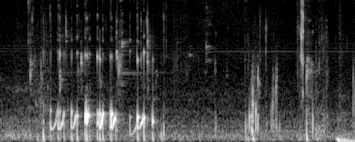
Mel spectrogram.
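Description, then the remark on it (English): Drinking from a water bottle: a quick series of wet gulps and gurgling, bubbly pulses over about a second and a half, followed by a few softer swallows and a breath. “Good old water bottle that apparently, according to the co-hosts of Half in the Bag, sounds like I'm hitting the world's biggest bong while I'm drinking this.”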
